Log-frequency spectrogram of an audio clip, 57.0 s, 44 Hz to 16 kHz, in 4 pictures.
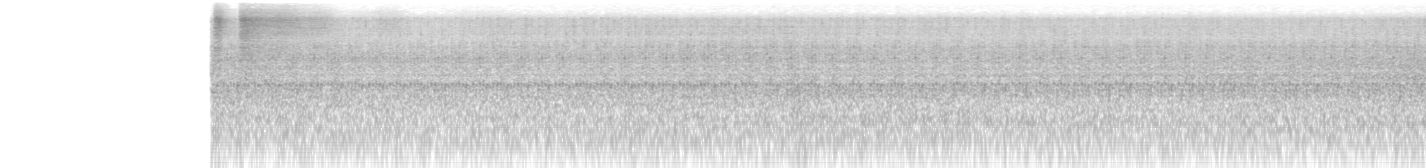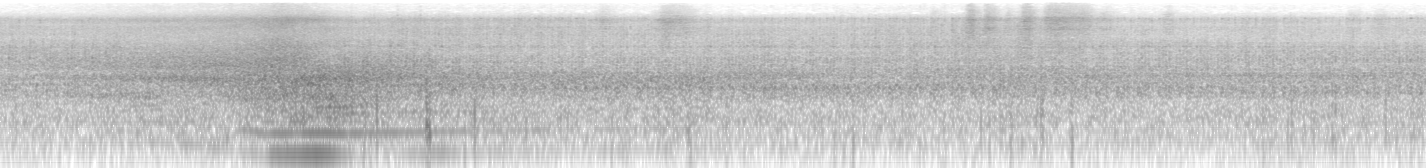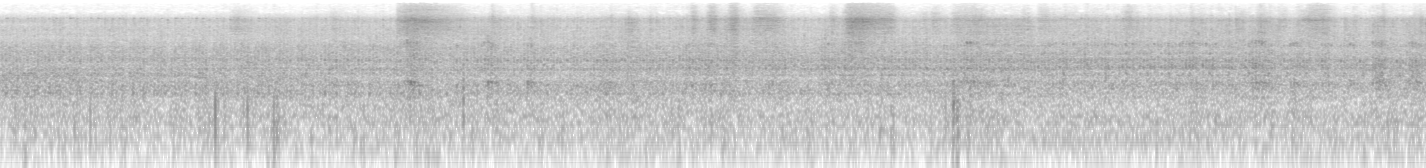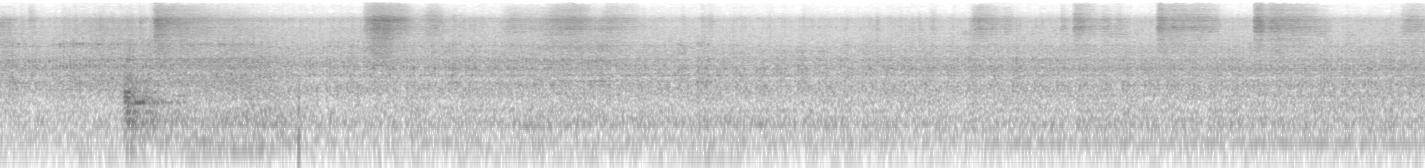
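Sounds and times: air-brake hisses: 2.1 - 4.1, 20.1 - 21.3, 23.7 - 25.4, 32.5 - 33.6, 34.8 - 39.1, 40.9 - 45.5, 46.3 - 49.2, 52.4 - 57.0
truck engine running: 2.2 - 57.0
car passing: 14.4 - 20.8.

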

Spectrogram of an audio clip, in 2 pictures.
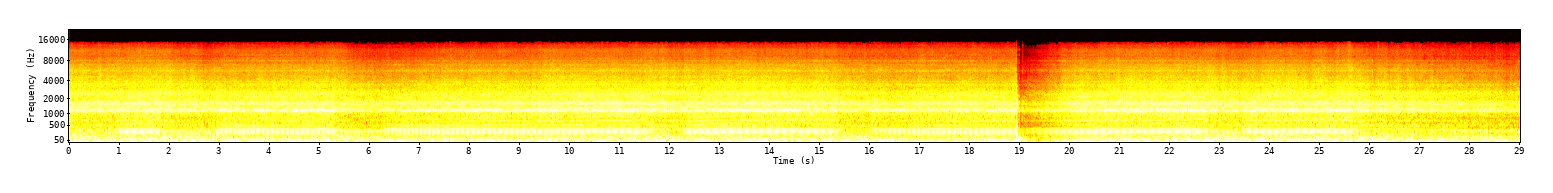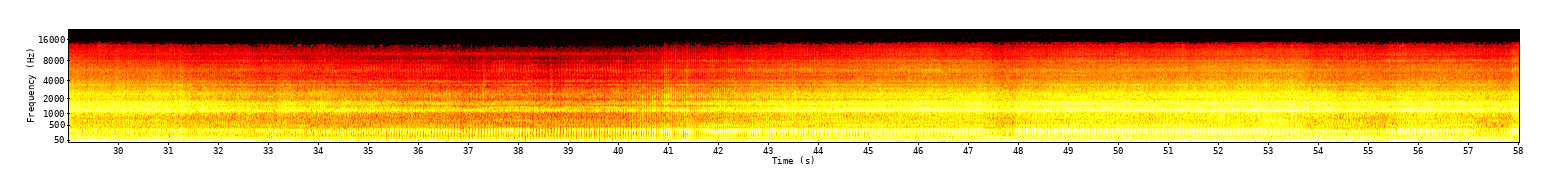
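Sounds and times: dirt bike engine revving: 0.0 - 26.4, 40.3 - 58.0.

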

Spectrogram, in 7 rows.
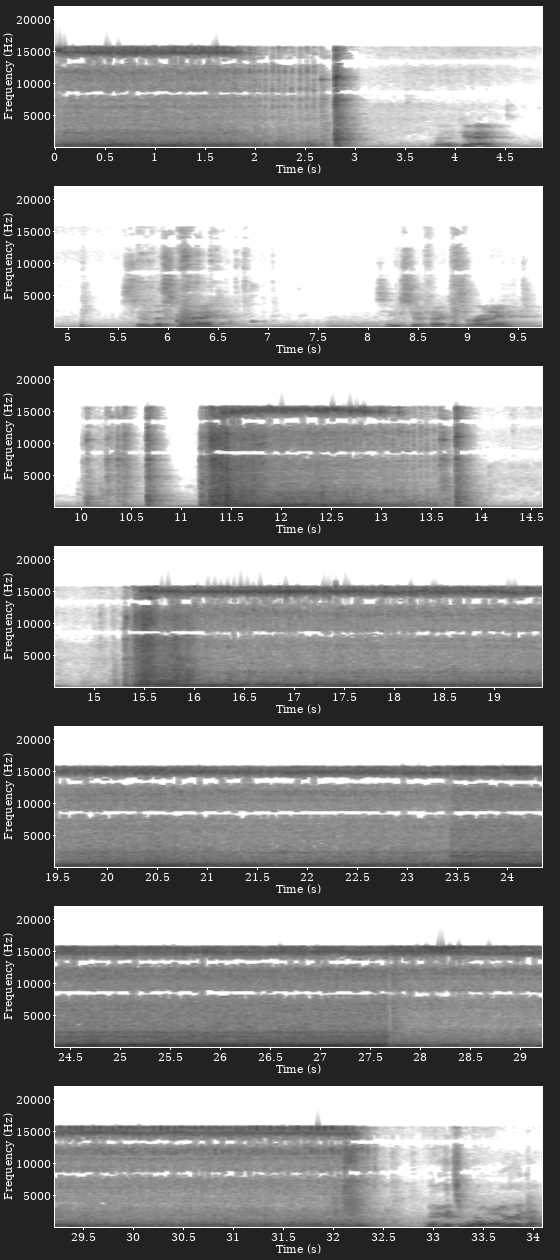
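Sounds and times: outboard motor running: 0.0 - 2.0, 15.5 - 32.4.

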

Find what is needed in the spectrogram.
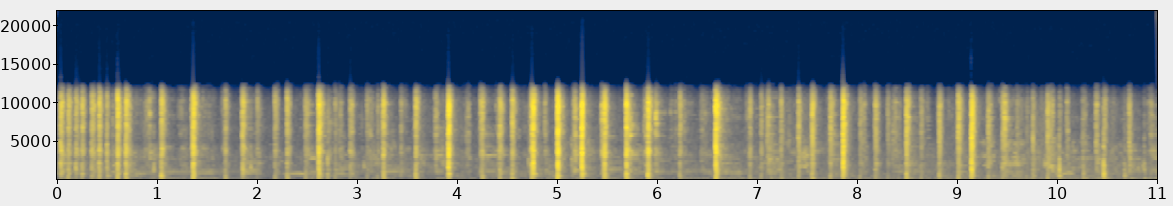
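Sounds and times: acoustic guitar strumming: 0.0 - 11.0
cajon slapped by hand: 0.0 - 11.0.

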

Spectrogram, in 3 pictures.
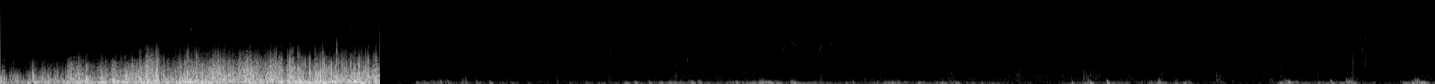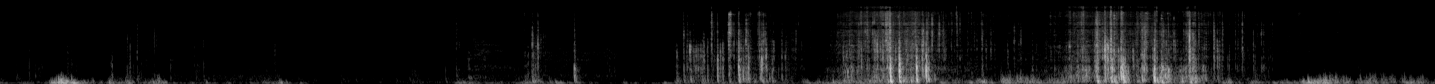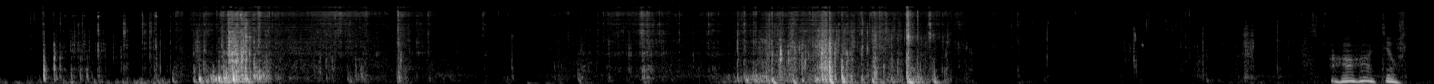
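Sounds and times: rocks clacking and scraping: 21.0 - 27.8, 28.9 - 42.8.

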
